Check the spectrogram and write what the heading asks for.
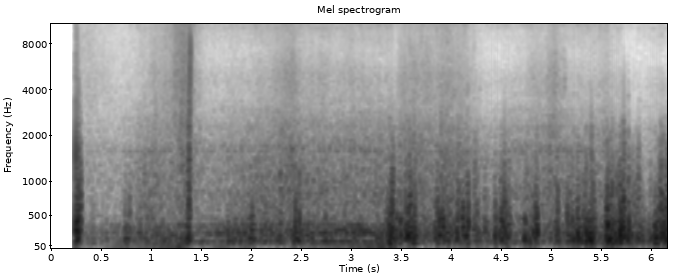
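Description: Wind buffeting the microphone and choppy sea splashing around a small motor launch, with a low steady engine hum underneath. A sharp click at the very start.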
